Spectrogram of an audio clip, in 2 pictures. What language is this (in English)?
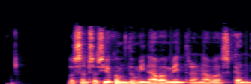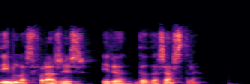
Catalan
